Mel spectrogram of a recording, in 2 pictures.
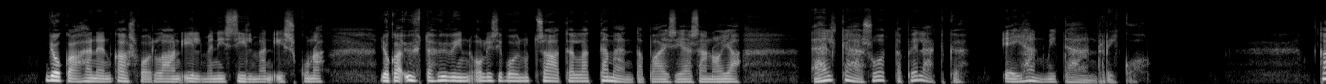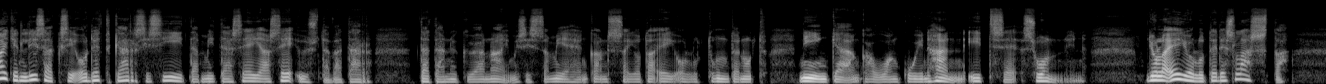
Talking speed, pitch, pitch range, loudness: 120 wpm, 135 Hz, 125-165 Hz, -21 LUFS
